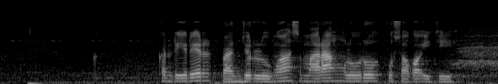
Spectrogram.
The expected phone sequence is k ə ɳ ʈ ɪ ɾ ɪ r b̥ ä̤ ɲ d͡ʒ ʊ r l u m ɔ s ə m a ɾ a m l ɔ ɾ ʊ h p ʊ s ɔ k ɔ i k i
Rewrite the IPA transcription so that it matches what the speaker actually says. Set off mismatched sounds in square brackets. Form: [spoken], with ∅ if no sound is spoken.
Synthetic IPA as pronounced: k ə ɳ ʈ [i] ɾ ɪ r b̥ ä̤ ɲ d͡ʒ ʊ r l u [ŋ] ɔ s ə m a ɾ a [ŋ] l [u] ɾ ʊ h p [u] s ɔ k ɔ i k i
